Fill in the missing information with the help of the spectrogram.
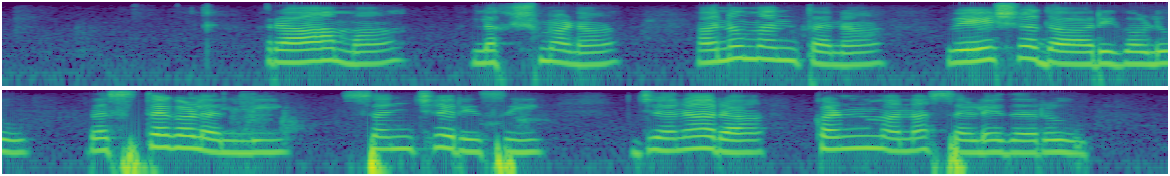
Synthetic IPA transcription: ɾaːmɐ | lɐkʂmɐɳɐː | numɐnt̪ɐnɐ | ʋɛːʂɐd̪aːɾiɡɐɭu | ɾɐst̪ɛɡɐɭɐlːi | sɐɲt͡ʃɐɾisi | d͡ʒɐnɐɾɐ | kɐɳmɐnɐsɛɭɛd̪ɐɾu

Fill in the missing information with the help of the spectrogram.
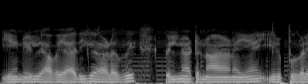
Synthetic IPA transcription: ʔeːnɪlɐʋɐɪɐðɪɣɐːɭɐʋɯ | ʋɛ̰ɭnaːʈːɯnaːɳɐjɐ̃ʔɪ̰ɾɯpːɯɣɐɭɐ

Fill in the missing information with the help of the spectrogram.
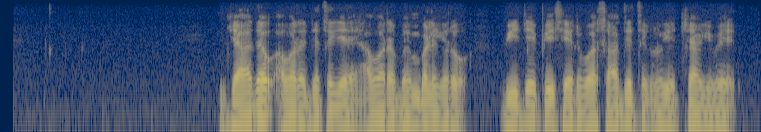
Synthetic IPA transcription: d͡ʒaːd̪ɐʋʔɐ̰ʋɐɾɐd͡ʒɔt̪ɛɡe̞ɐʋɐɾɐbembɐɭiɡɐɾu | biːd͡ʒe̞ːpise̞ːɾuʋɐsaːd̪ʱjɐt̪ɛɡɐɭuɦet͡ʃːaːɡiʋe̞

